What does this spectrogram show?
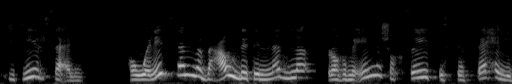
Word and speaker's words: الندلة: المشاهد واقول لك ان طول عمرنا لسبب غير معروف بننطق اسم الفيلم خلاص والنطق الحقيقي ليه هو عوده الندله يعني فتح الدال واللام مش النادله يعني السكون الدال كانك يعني بتجمع كلمه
